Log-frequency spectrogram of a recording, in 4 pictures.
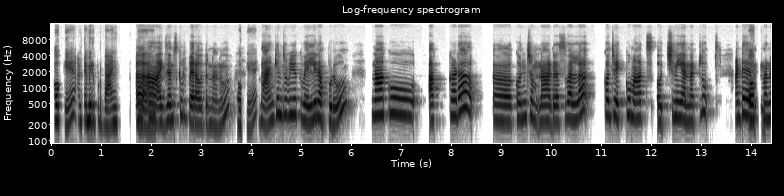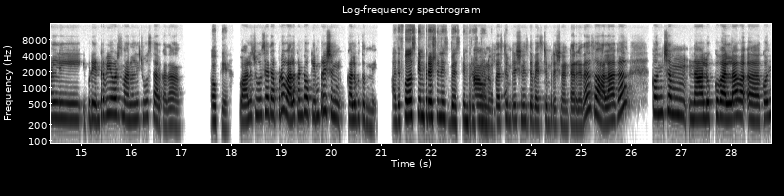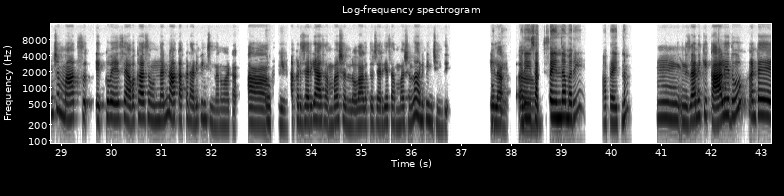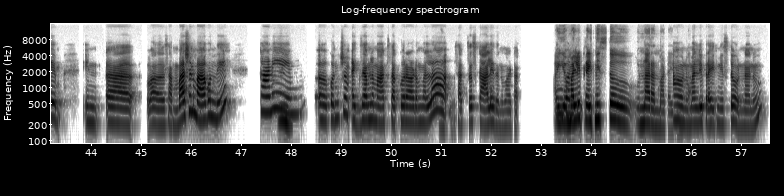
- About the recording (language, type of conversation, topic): Telugu, podcast, మీ దుస్తులు ఎంపిక చేసే సమయంలో మీకు సౌకర్యం ముఖ్యమా, లేక శైలి ముఖ్యమా?
- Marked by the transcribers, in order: in English: "బ్యాంక్"; in English: "ఎగ్జామ్స్‌కి ప్రిపేర్"; in English: "బ్యాంక్ ఇంటర్వ్యూ‌కి"; in English: "డ్రెస్"; in English: "మార్క్స్"; lip smack; in English: "ఇంటర్వ్యూవర్స్"; in English: "ఇంప్రెషన్"; in English: "First impression is best impression"; in English: "First impression is the best impression"; in English: "So"; in English: "లుక్"; in English: "మార్క్స్"; in English: "సక్సెస్"; in English: "ఎక్సామ్‌లో మార్క్స్"; in English: "సక్సెస్"; other noise; breath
